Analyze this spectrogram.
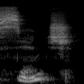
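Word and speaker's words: sinh: we just need to know the definition of cinch and kosh and that's how you pronounce these two functions this is kosh and this is cinch and the other hyperbolic functions are defined in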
